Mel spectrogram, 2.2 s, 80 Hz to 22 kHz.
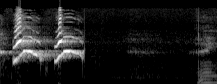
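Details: Bichon Frise x Yorkshire Terrier puppies, a litter of four at 19 days old on September 4th, eyes opened a couple of days earlier: two high, sharp squealing cries in quick succession, then a short silence and a lower, rougher voiced sound at the end.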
